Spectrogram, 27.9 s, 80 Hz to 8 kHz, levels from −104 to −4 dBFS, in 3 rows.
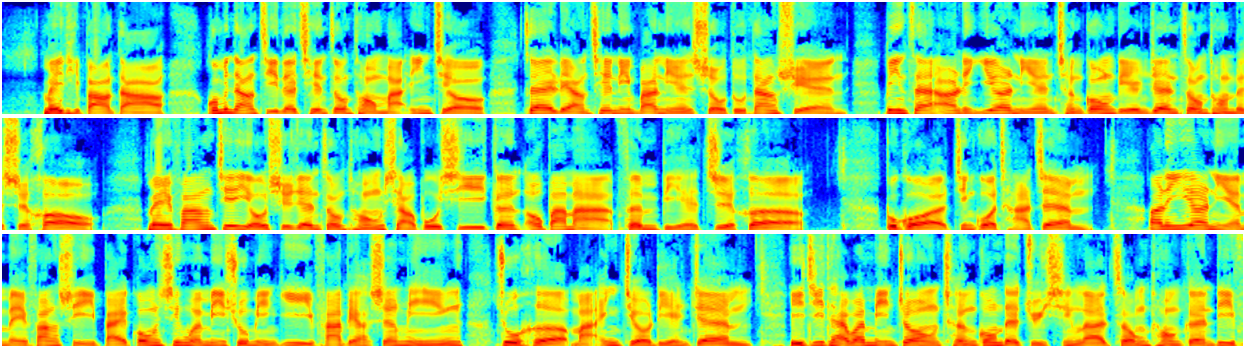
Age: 20-39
